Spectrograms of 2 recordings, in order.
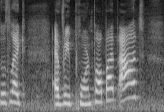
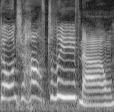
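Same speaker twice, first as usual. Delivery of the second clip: put-on English accent, high and raised; 6 semitones higher, 7 dB louder than usual. Recalling what a taxi driver said to him after Brexit, put-on English accent. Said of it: "That's my best English accent".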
